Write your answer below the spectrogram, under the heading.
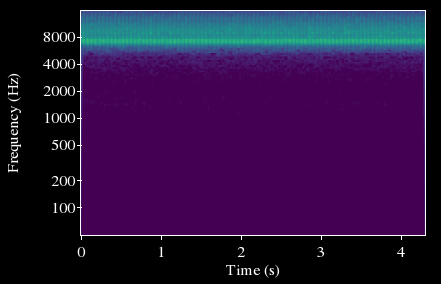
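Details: Grasshopper sound is an unbroken, very high, sizzling trill with regular pulses roughly four per second. The trill holds a constant level throughout, with no music or other noise.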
